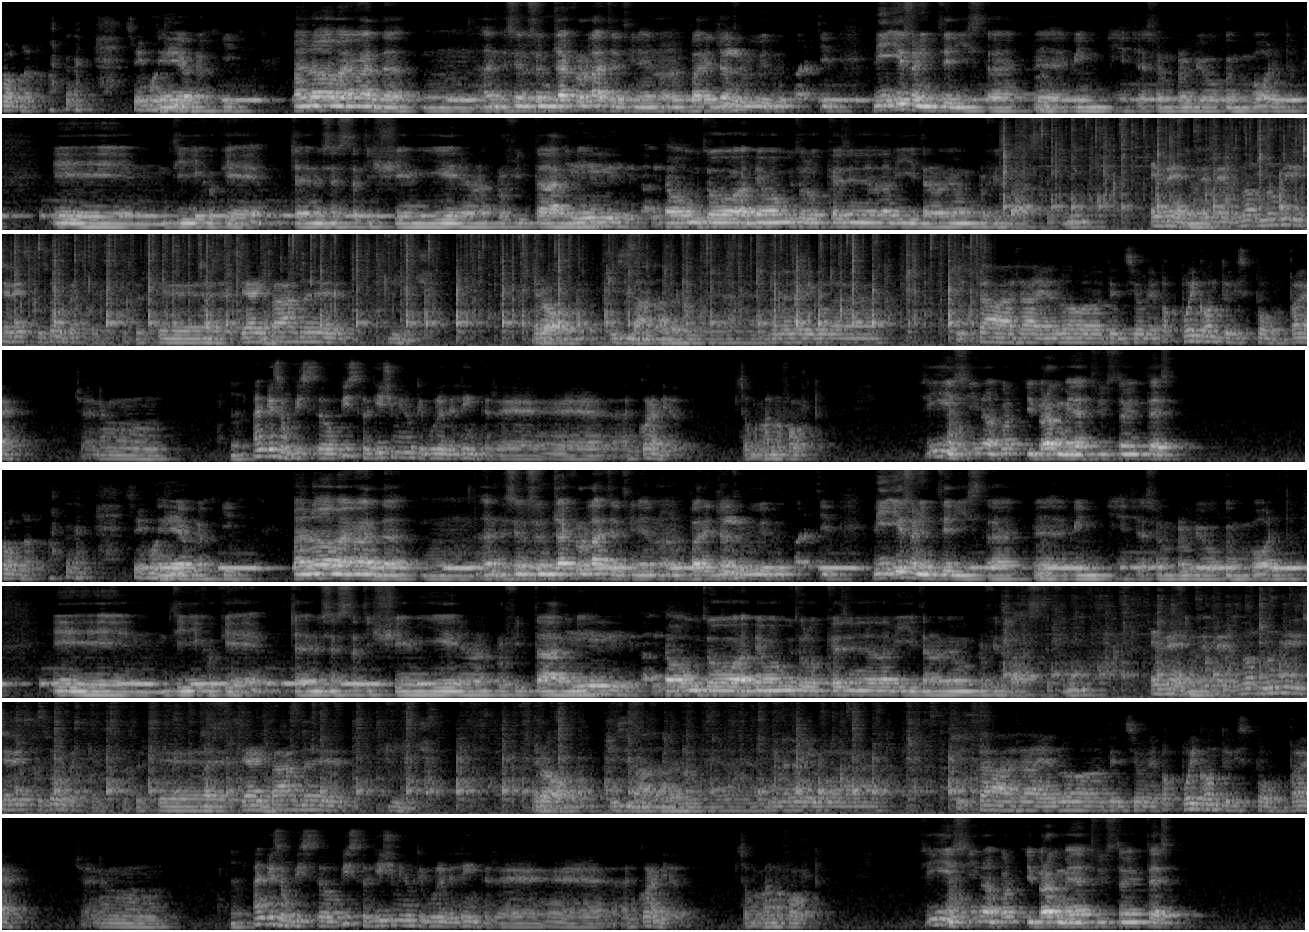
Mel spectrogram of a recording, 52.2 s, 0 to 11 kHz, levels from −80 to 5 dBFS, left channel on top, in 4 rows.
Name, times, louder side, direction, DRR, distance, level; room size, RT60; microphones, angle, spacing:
voice 1, 0.0-2.0 7.2-7.5 10.3-10.6 18.7-19.9 24.5-29.7 29.9-30.4 31.4-31.9 32.1-35.2 35.6-39.3 39.9-40.8 41.7-46.0 46.5-47.2 48.6-48.8, left 1 dB, 10° left, 1 dB, 0.5 m, -32 dB
Keyboard (musical) / Alarm, 1.4-1.8 2.2-2.5 2.9-3.3 3.7-4.0 4.4-4.8 5.2-5.5 5.9-6.3 6.7-7.0 7.4-7.8 8.2-8.6 8.9-9.3 9.7-10.1 10.4-10.8 11.2-11.6 11.9-12.3 12.7-13.1 13.4-13.8 14.2-14.6 14.9-15.3 15.7-16.1 16.4-16.8 17.2-17.6, right 5 dB, 45° right, 0.8 m, -30 dB
voice 2, 1.5-2.3 2.9-13.0 13.6-19.0 19.7-23.9 24.9-25.2 28.1-28.2 31.4-31.9 32.2-33.0 41.4-41.6 48.4-50.8, equal, 15° right, 0 dB, 0.8 m, -25 dB
sound 1, 23.0-36.0, left 3 dB, 75° left, 0.6 m, -37 dB
5.6 x 3.2 x 2.5 m, 0.66 s
head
